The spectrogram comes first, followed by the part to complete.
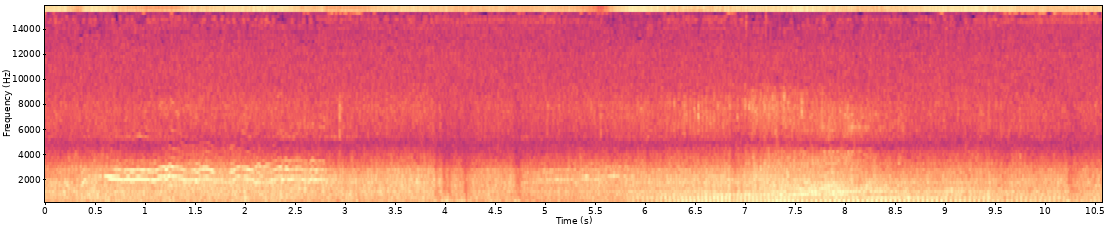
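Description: Outdoor ambience with wind noise on the microphone. A thin wavering high whistle sounds in the first few seconds, and a steady motor hum swells up about six seconds in and holds for a few seconds.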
